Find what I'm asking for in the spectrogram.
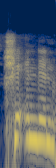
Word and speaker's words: Chittenden: The T is pronounced in Vermont. – Yeah, I mean, why don't you say it for us? – It's Chittenden, Vermont.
